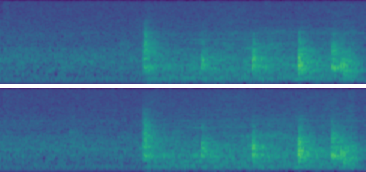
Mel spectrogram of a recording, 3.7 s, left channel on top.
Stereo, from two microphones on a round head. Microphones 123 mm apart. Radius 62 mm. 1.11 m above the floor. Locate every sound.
1.4 s footsteps: 40° right (ahead or behind), 1.8 m; by 3.6 s 55° right (ahead or behind), 1.8 m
